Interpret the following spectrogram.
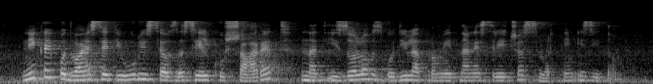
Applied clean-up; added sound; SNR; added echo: none; none; none; none.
